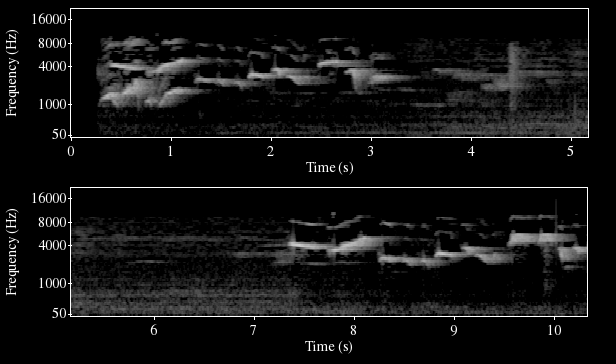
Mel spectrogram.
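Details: Wild-caught pair of Oriental magpie-robins kept at home, singing all day: loud, varied whistled phrases with rising and falling slurs, a pause of several seconds filled with low background rumble, then more bright whistles.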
